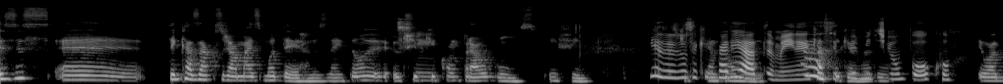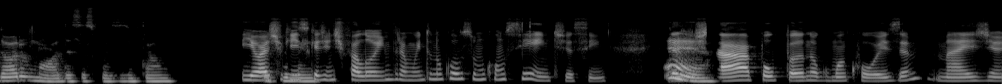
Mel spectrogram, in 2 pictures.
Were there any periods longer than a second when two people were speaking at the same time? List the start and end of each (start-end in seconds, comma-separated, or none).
6.8-8.9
